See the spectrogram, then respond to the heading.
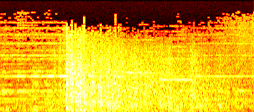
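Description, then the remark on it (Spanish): Heavy rain pours down at night on a residential street in a dense, steady roar, swelling suddenly after a moment and carrying a low, rumbling undertone like thunder. No voices. “Ahora llueve a cántaros y es de noche.”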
